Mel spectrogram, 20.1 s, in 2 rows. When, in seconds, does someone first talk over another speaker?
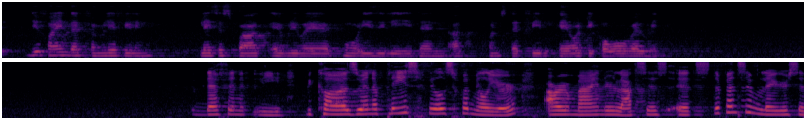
none

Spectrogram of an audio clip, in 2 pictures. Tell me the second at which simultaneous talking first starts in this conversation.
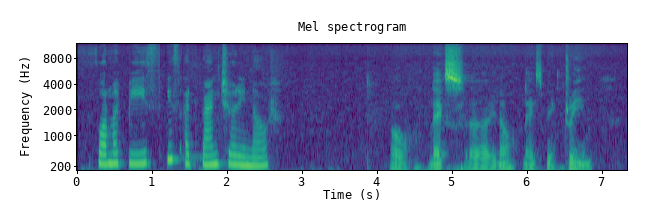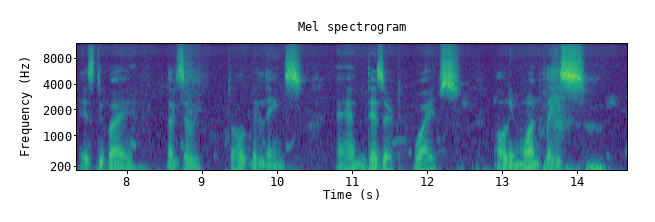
none

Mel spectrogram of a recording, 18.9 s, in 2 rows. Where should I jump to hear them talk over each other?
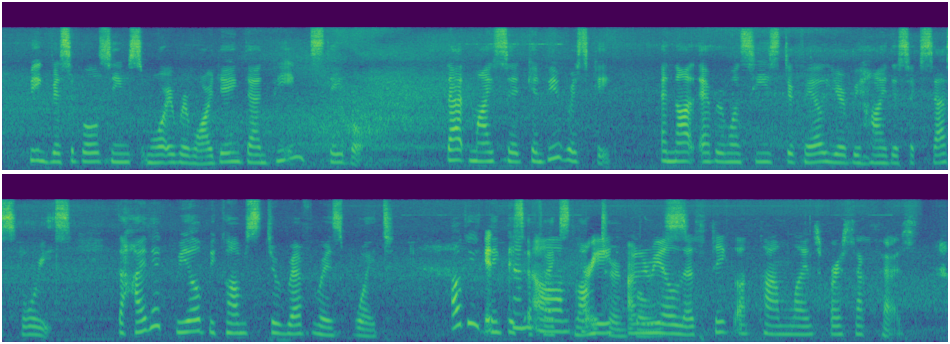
14 s

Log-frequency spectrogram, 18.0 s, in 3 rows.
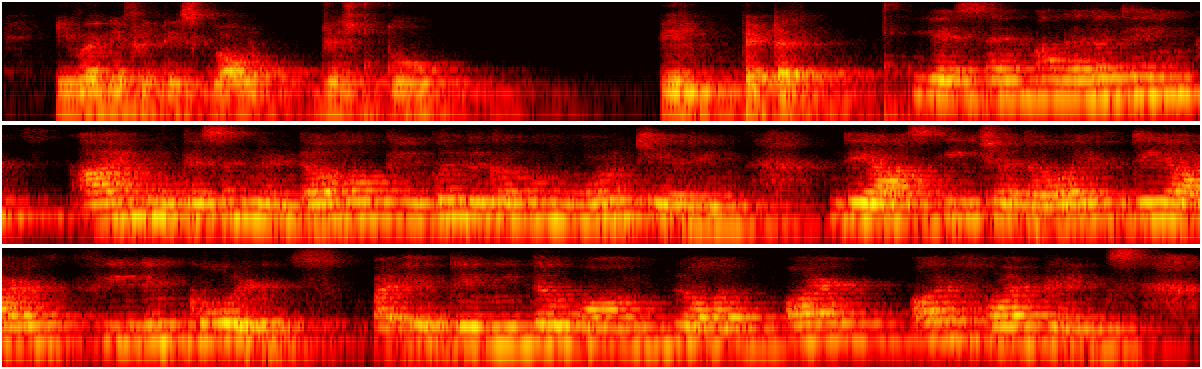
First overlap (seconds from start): none

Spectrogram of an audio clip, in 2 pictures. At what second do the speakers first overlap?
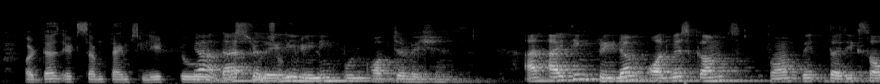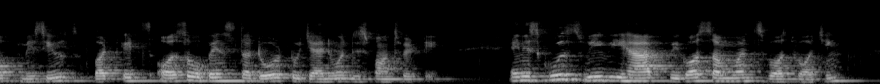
2 s

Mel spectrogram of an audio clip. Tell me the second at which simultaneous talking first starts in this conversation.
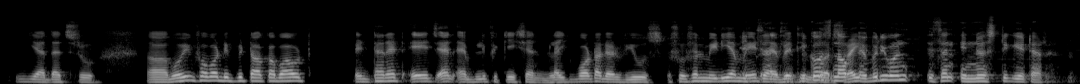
7 s

